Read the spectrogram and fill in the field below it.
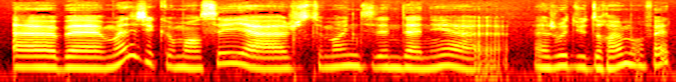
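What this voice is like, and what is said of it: French-from-France accent. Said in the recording (French): “accent un peu euh, français ... tu viens de la France? ... Tu à trahi, un accent.”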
